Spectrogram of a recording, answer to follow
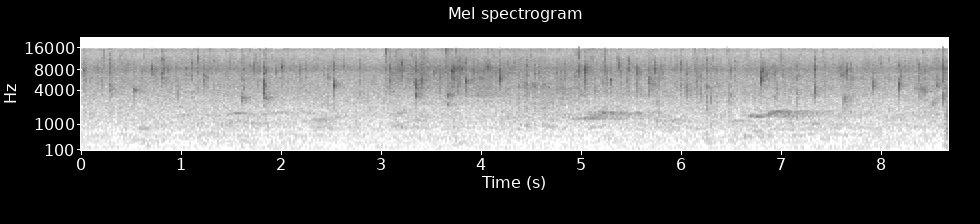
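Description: Oil sizzling steadily in a frying pan as egg-coated chicken kebabs fry, with many small scattered crackles and pops.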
